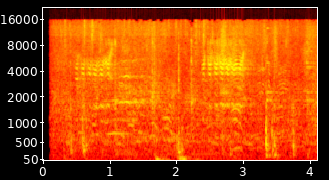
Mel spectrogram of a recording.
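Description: Farm animals bleating a few times over a busy farmyard background, with a couple of short low thumps in the middle.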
